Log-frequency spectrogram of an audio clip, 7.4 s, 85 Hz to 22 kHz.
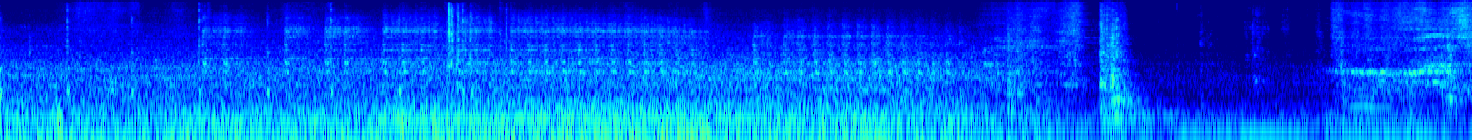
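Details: High-mileage Volvo XC90 accelerating, also when driving straight and turning: irregular light clicks about three a second over low vehicle rumble, gone when coasting or idling; owner suspects a failed driveshaft CV joint.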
